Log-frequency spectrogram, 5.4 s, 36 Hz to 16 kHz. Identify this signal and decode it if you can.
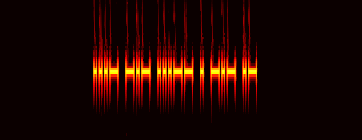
Morse code, heard as a keyed tone, about 29 wpm, 700 Hz. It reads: VK3EKA
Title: DXCC-100 Call Signs - 6 Characters - Repeated 2x - 30wpm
